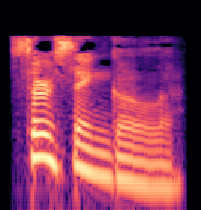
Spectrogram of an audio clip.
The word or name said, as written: surcingle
